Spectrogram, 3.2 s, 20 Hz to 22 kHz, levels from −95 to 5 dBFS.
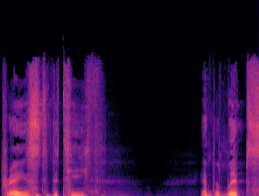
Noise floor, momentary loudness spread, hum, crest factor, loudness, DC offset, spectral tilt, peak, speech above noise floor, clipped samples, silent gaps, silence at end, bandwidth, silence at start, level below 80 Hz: -73 dBFS; 14 LU; none; 20 dB; -28 LUFS; under 0.1%; -4.5 dB/octave; -8 dBFS; 46 dB; under 0.1%; none; 0 s; 16.5 kHz; 0.05 s; -50 dBFS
